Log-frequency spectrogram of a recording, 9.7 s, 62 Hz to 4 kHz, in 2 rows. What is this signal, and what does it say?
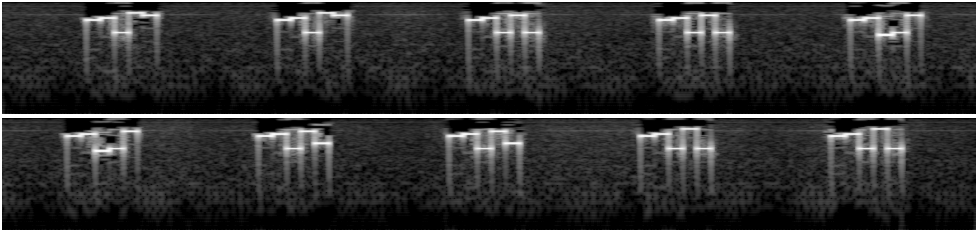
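Five-tone selective call (ZVEI), heard as quick runs of five tones, tones of about 70 ms. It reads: 89330 89330 89303 89303 89230 89230 89305 89305 89333 89333
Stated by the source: ZVEI five-tone selective call received by SDR, from the feuerwehr-orlamuende.org fire brigade server.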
